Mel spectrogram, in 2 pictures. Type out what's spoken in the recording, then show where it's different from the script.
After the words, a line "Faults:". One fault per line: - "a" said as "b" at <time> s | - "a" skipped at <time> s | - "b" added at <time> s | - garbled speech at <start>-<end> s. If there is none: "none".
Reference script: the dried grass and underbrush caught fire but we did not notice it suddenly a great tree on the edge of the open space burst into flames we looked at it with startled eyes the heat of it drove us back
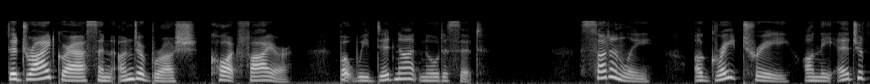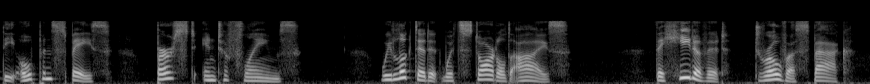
the dried grass and underbrush caught fire but we did not notice it suddenly a great tree on the edge of the open space burst into flames we looked at it with startled eyes the heat of it drove us back
Faults:
none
